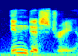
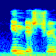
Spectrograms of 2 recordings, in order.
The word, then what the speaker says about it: industry: a look at um industry okay so at the very beginning we have this word industry with the accent at the very beginning try that please industry good good other than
